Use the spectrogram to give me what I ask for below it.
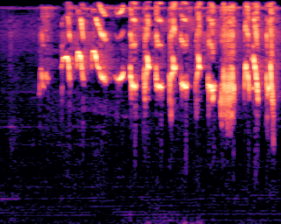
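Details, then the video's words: Canary praised as 'gacor', meaning it sings eagerly at all times. After a brief quiet, it gives a rapid series of high, bright whistled notes, about fifteen in three seconds, evenly spaced and ending in a buzzier note. "kenari gacor"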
